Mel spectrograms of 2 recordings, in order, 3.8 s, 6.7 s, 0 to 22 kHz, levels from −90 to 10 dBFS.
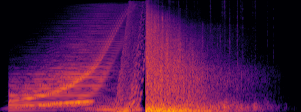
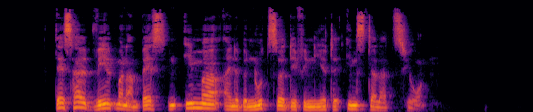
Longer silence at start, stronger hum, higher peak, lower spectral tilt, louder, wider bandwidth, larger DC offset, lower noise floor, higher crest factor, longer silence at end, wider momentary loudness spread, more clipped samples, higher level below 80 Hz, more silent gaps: second, 0.1 s vs 0.7 s; neither; about the same, -4 dBFS vs -2 dBFS; about the same, -5.5 dB/octave vs -5 dB/octave; second, -23 LUFS vs -20 LUFS; first, over 20 kHz vs 16.5 kHz; neither; second, -59 dBFS vs under -90 dBFS; about the same, 20 dB vs 20 dB; second, 0.55 s vs 1.35 s; first, 17 LU vs 9 LU; neither; first, -26 dBFS vs -56 dBFS; neither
